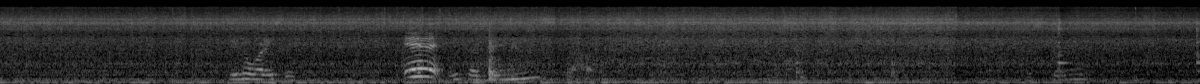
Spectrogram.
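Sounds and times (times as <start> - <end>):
vegetables sizzling in oil: 0.0 - 12.0
spatula stirring in wok: 4.8 - 12.0.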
